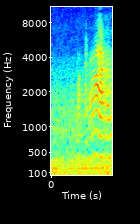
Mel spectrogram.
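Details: Pet Alexandrine parakeet, called an Indian Pahadi parrot, kept at home in India and being offered food, gives a single short harmonic squawk that rises then falls, under a second long, over steady low room hum.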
